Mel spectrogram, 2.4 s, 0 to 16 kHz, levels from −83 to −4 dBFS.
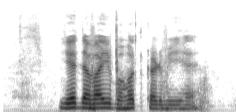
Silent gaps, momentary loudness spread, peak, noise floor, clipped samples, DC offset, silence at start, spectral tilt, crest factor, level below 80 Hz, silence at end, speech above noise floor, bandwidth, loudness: none; 14 LU; -4 dBFS; -56 dBFS; under 0.1%; under 0.1%; 0.6 s; -8 dB/octave; 18 dB; -56 dBFS; 0.3 s; 34 dB; 9.8 kHz; -22 LUFS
